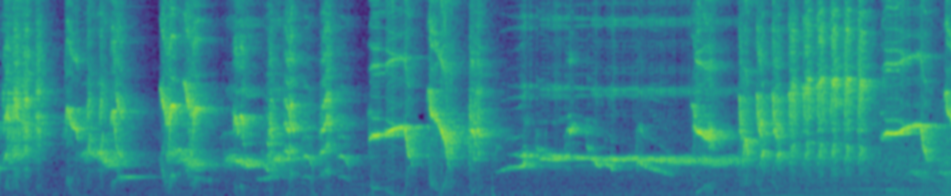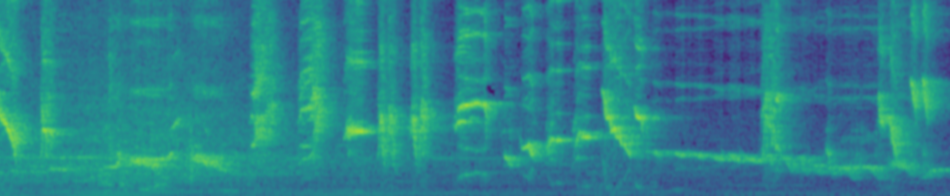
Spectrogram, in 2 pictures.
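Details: Kacer (Oriental magpie-robin) kept as a songbird, singing loudly with rough fill-in notes: varied whistled phrases, sliding notes and rapid buzzy bursts in quick succession for fourteen seconds, with brief chatter-like harsh notes between.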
